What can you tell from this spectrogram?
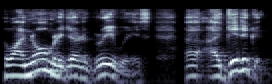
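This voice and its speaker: A man's voice: fairly high pitch, big pitch swings, fairly quick, a little mellow. An older man hosting a podcast interview, chatting casually and rambling through asides and restarts. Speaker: podcast host.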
